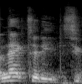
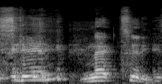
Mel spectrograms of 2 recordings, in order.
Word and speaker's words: Schenectady: Schenectady. Like skin, neck, titty.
